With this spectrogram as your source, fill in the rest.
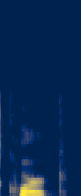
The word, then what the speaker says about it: quark: meaning for one thing the Cry of the gull was clearly intended to rhyme with Mark as well as bark and other such words I had to find an excuse to pronounce it as quirk but the book represents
